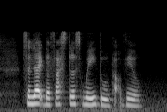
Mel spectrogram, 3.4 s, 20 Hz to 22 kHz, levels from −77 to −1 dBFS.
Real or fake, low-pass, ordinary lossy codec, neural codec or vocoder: fake; none; none; codec, 16 kHz, 0.5 kbps, FunCodec, trained on LibriTTS, 25 frames a second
